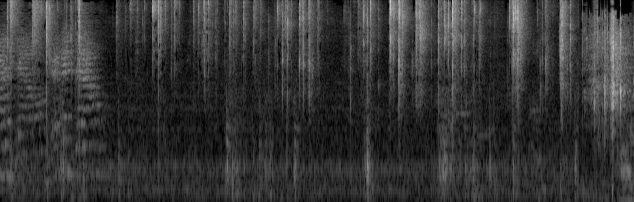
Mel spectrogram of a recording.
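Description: Foil capsule on the top of a liquor bottle being peeled and twisted off by hand: an irregular run of small crinkles, crackles and clicks.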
